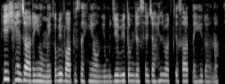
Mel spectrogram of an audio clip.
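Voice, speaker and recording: A woman's voice: medium pitch, steady tone, fairly quick, dark tone, dry recording, clean studio sound, natural voice. A woman voicing a fed-up, defiant young wife in an audio novel, bitter in tone.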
